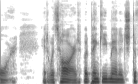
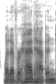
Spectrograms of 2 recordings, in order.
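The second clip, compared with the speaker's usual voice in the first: usual speaking voice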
